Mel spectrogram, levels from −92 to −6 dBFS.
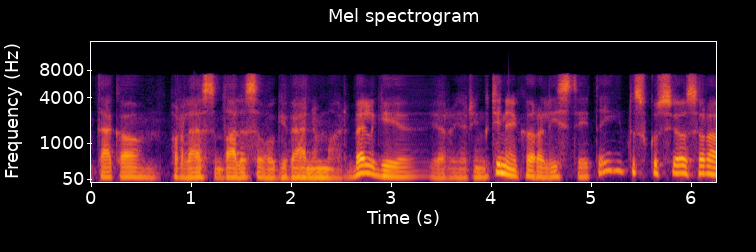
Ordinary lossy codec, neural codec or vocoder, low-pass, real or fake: AAC, 48 kbps; codec, 16 kHz, about 1 kbps, DyCAST, with the encoder's durations; 7.2 kHz; fake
